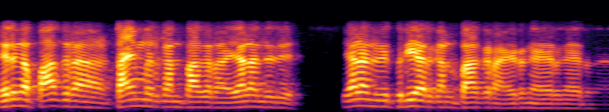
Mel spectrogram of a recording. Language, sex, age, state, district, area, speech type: Tamil, male, 60+, Tamil Nadu, Perambalur, urban, conversation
